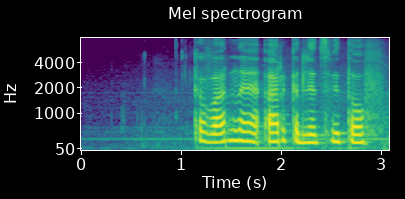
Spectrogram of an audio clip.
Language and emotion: Russian, neutral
